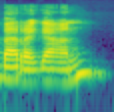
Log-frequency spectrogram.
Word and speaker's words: Barragan: The first is Miss Anna Barragan.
